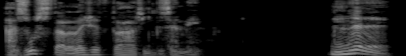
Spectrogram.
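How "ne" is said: loud cry of alarm; one horrified, forceful cry; shouted. A narrator's reading. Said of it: "vykřikl Harry". (zděšený výkřik)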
